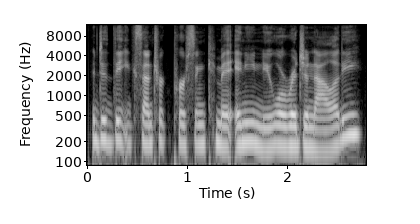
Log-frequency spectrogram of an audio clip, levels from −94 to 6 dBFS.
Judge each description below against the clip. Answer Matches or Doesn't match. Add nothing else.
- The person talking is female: Matches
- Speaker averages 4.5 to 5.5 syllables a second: Doesn't match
